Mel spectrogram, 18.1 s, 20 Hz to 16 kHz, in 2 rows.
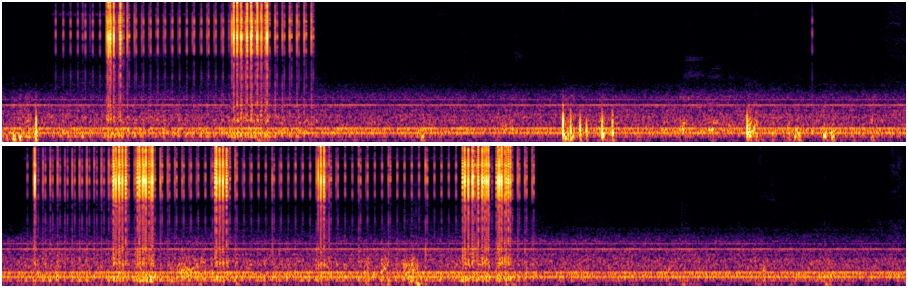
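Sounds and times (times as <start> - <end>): faint steady hum: 0.0 - 18.0
camera module clicking rattle: 0.6 - 3.1, 9.3 - 14.4.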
